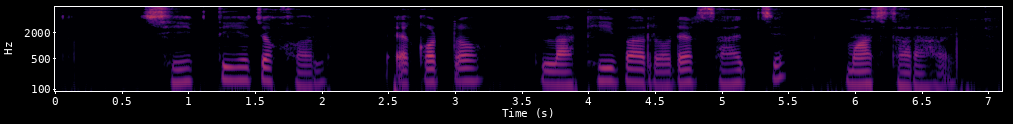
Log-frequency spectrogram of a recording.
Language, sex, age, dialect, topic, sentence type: Bengali, male, 18-24, Jharkhandi, agriculture, statement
